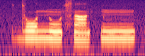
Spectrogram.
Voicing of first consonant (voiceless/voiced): voiced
